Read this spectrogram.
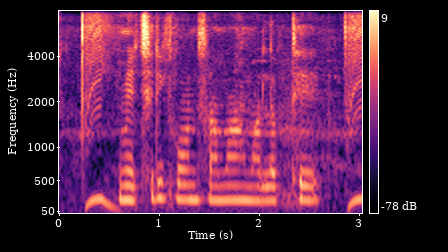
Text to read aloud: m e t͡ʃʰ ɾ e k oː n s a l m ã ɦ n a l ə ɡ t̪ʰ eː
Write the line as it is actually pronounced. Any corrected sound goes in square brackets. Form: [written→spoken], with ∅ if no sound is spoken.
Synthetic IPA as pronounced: m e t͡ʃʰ ɾ [e→i] k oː n s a [l→∅] m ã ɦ [n→m] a l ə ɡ t̪ʰ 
